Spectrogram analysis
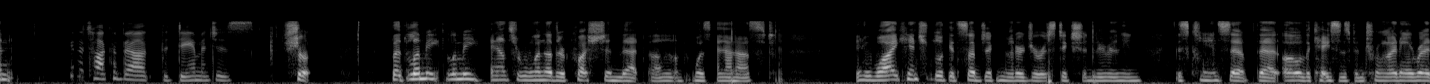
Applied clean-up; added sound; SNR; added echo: neural diffusion model UNIVERSE++.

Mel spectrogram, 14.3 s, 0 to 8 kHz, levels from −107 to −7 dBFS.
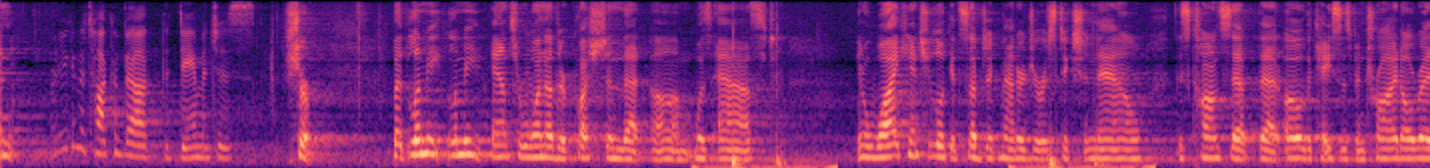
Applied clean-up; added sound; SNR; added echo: none; Raindrop / Drip; 6 dB; none.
